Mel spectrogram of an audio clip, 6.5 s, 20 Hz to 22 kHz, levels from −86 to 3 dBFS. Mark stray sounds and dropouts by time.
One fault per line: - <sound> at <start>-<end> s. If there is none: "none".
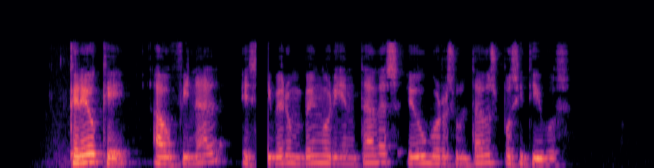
- dropout at 2.6-2.7 s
